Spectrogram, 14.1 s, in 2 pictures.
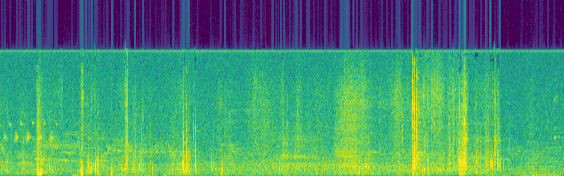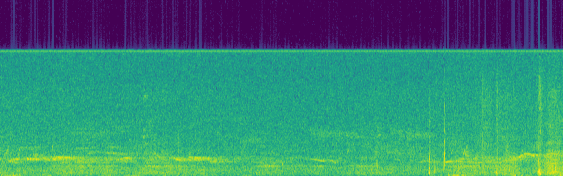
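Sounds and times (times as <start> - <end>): footsteps on dirt track: 0.0 - 6.5, 12.4 - 14.0
faint wavering birdsong: 0.0 - 14.0
woodland ambience: 0.0 - 14.0.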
